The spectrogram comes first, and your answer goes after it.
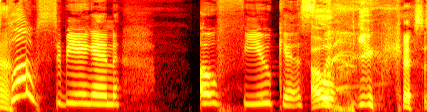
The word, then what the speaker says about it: Ophiuchus: How do you pronounce? Ophiuchus. Oh. Would you call me? Ophiuchus.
